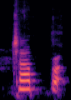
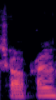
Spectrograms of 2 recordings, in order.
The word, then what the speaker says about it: Chopra: change enough people's minds that's so wonderful deac choa right is that how do you say it deac Chopra choa thank you I wanted to say shopin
